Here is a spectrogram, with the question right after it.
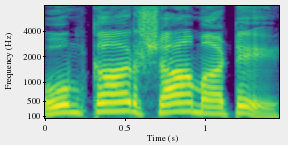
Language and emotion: Gujarati, neutral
